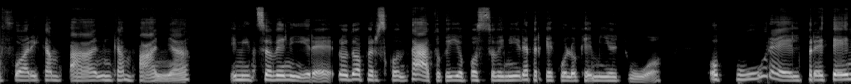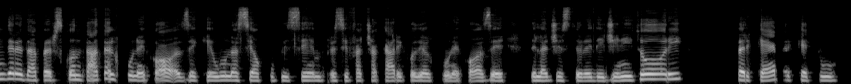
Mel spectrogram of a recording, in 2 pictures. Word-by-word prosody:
fuori 195 +2 -2
campagn 195 -1 -1
in 195 - -1
campagna, 115 - -1 0.4
inizio 210 +2 +2
a - - +3
venire; 200 -6 +2
lo 225 - +3
do 230 +1 +3
per 210 -2 -2
scontato 185 -2 +1
che 180 - -2
io 190 -1 +2
posso 190 0 -1
venire 195 +3 +3
perché 190 -2 -2
quello 180 -1 +1
che 180 - -2
è - - +1
mio 180 -1 +1
è - - -11
tuo. 130 -7 -5 0.5
Oppure 225 - 0
il 190 +1 -1
pretendere 230 +4 +4
dar 200 -3 0
per 200 0 0
scontate 205 -1 0
alcune 205 -5 0
cose: 185 +2 0
che 185 +1 -4
una 190 +1 +2
si 185 +1 0
occupi 175 0 -4
sempre, 180 0 -2
si 175 0 -4
faccia 175 +1 -5
carico 170 +1 -3
di - - +1
alcune 170 0 -2
cose 165 +1 0 0.2
della 180 -1 +2
gestione 175 -1 -1
dei 170 -1 -1
genitori, 240 +8 +4 0.5
perché? 190 0 +2
Perché 195 -2 -4
tu 180 0 -3
190 Hz, 170 wpm, -24 LUFS, 180-205 Hz, 0.5 s, pretendere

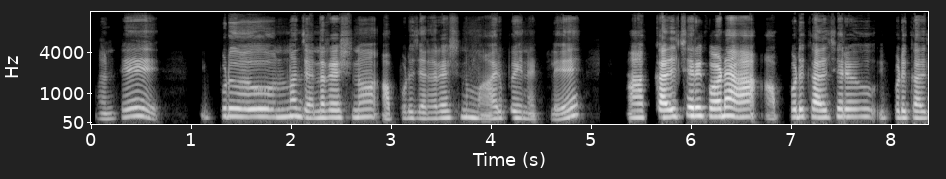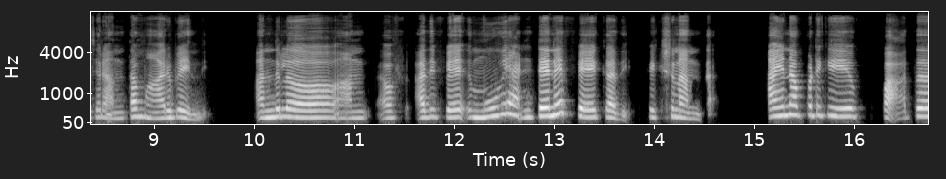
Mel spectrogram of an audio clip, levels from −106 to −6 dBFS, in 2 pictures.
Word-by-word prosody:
అంటే, 185 +8 -8 0.8
ఇప్పుడు 260 +4 -3 0.4
ఉన్న 245 +2 -2 0.2
జనరేషన్ 230 +2 -2 0.3
అప్పుడు 205 +4 -12
జనరేషన్ 210 +4 -5 0.2
మారిపోయినట్లే, 195 -4 -6 0.7
ఆ - - +3 0.2
కల్చర్ 255 +4 +7
కూడా, 265 +2 +8 0.4
అప్పుడు 245 0 -2
కల్చరూ, 240 +2 +1 0.3
ఇప్పుడు 220 0 -4
కల్చర్ 215 +2 -4
అంతా 200 +5 -3 0.2
మారిపోయింది. 205 -2 -3 0.5
అందులో 245 +3 +2 0.5
అం 205 - -6 0.4
ఫ్ 215 - -30 0.2
అది 230 +2 -1
ఫే 230 - +2 0.3
మూవీ 275 +8 0
అంటేనే 270 +7 +6 0.2
ఫేక్ 235 -2 +2
అది. 160 -9 -7 0.2
ఫిక్షన్ 230 +1 -4
అంతా. 180 -4 -12 0.6
అయినప్పటికీ 295 0 +2 0.5
పాత 215 +2 -3
230 Hz, 105 wpm, -24 LUFS, 210-255 Hz, 0.8 s, కూడా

